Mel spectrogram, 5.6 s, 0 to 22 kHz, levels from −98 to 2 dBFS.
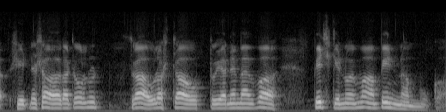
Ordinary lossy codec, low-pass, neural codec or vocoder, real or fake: none; 14.4 kHz; none; real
